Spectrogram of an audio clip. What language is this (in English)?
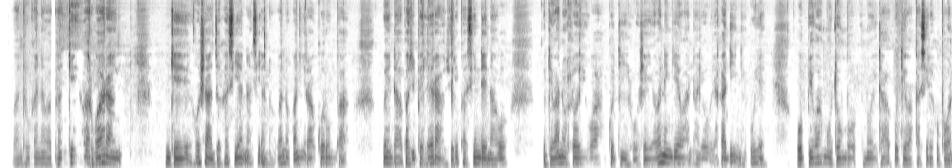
Ndau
